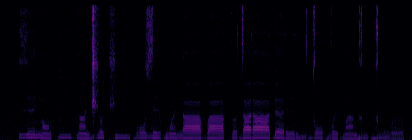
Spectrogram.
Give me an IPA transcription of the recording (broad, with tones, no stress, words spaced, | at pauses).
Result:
ɣe˦nɔ̃˨k͡piː˦ɡã˨ d͡ʒə˦t͡ʃiː˧ɓo˧ ze˦ɡʷɛ̃˧naː˦baː˦ kə˨da˦ɾaː˦ɗɛ˦˨ ɾe˧ɾi˨˦ do˦˨ɡʷe˧bã˨ ɡɨ˦˨ɡɨ˦ wə˨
